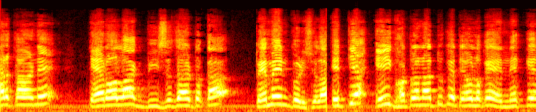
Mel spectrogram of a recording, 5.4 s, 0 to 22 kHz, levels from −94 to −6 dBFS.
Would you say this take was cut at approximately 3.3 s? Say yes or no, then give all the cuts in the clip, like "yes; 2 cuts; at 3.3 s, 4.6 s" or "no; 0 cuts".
yes; 1 cut; at 3.3 s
